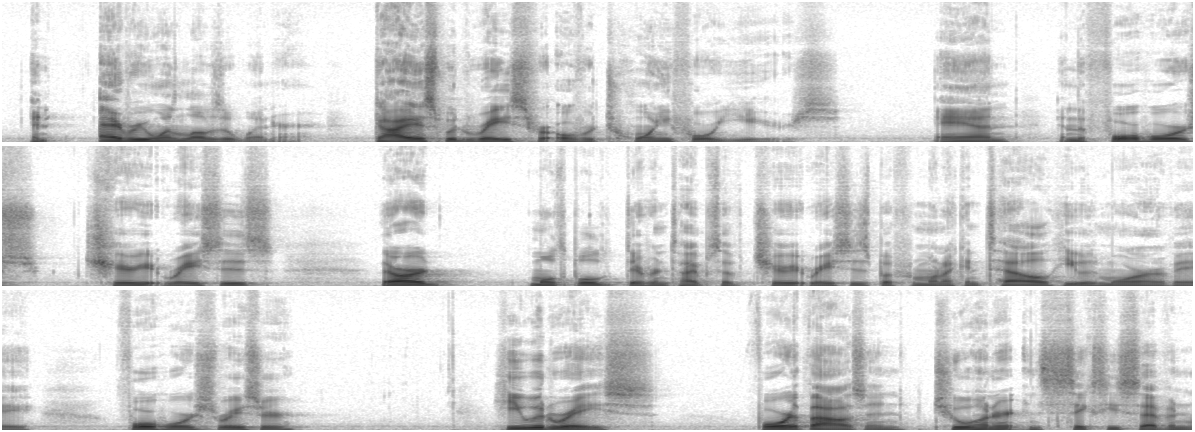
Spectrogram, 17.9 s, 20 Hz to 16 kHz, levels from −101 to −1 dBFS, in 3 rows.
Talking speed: 140 wpm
